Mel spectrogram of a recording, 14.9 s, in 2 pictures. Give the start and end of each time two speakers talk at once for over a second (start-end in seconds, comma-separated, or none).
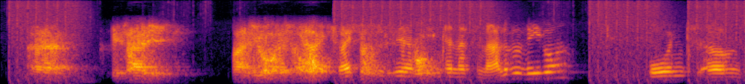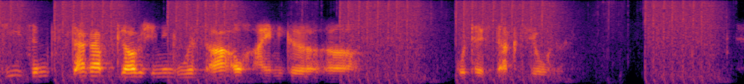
2.5-4.3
